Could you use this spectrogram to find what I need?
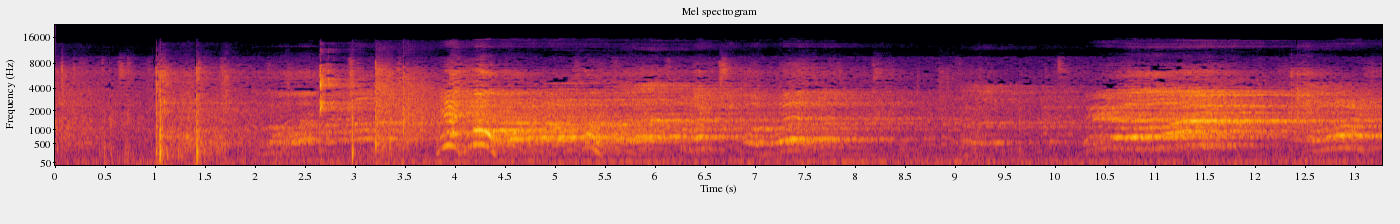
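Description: Tennis rackets strike a ball back and forth in an echoing indoor hall.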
